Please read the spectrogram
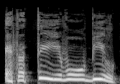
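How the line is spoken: Indignant shouting, sneezing, coughing. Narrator (Russian): кричали их возмущенные владельцы, чихая и кашляя от вьющейся вокруг пыли

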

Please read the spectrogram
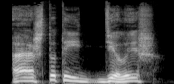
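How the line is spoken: Plain. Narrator (Russian): спросил Гвоздик

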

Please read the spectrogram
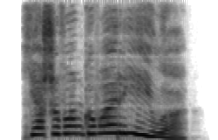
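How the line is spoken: Joyful exclamation. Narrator (Russian): радостно воскликнула Мари

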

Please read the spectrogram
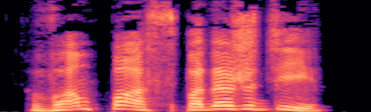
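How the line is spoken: Shout. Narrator (Russian): крикнул он

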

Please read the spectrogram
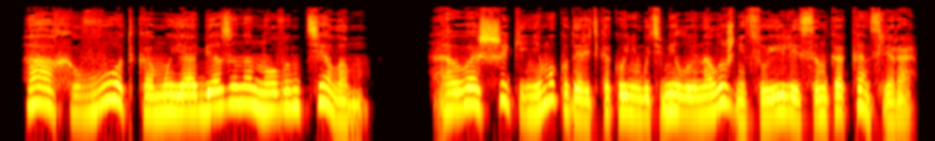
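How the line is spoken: Muttered. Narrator (Russian): пробормотала я

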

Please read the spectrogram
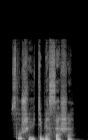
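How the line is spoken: Quiet speech. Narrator (Russian): проговорила тихо

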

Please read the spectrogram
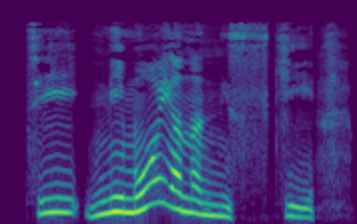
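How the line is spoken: Growled. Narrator (Russian): прорычала Маруся

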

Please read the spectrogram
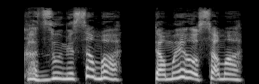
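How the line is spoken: Sobbing cry. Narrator (Russian): Чиоко, не выдержав, разрыдалась

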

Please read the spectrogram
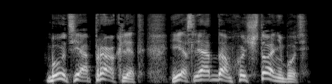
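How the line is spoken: Shouting. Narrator (Russian): кричал Ли

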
